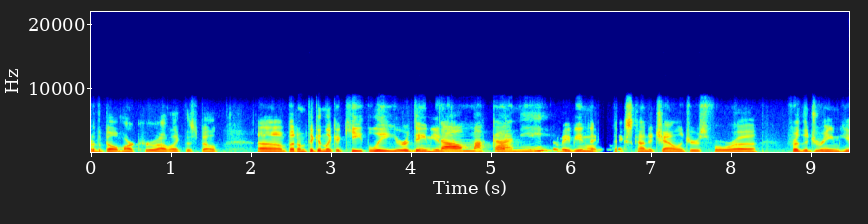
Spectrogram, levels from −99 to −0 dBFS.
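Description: Speech suppressed in double talk, likely an echo canceller ducking the talker during overlap: a slight dip at 4.22–4.31 s, then deep dropouts at 4.53–5.94 s and 6.29–6.66 s.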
